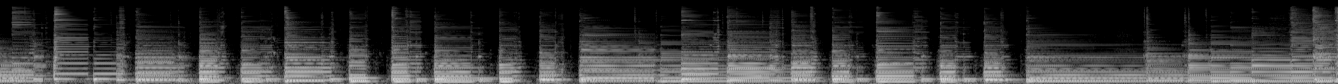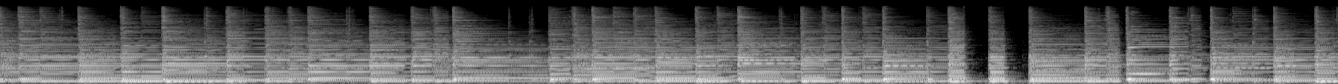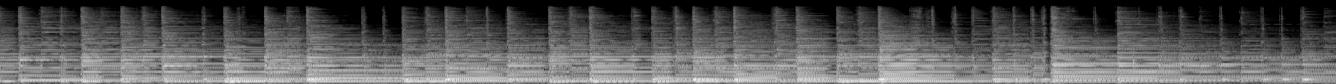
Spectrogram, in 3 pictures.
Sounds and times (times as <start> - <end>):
Acoustic guitar: 0.0 - 40.1
Strum: 0.0 - 40.1.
